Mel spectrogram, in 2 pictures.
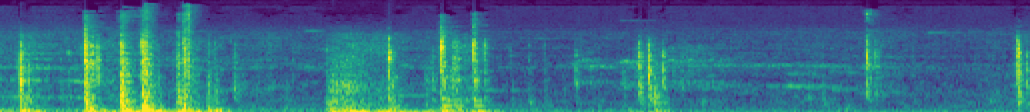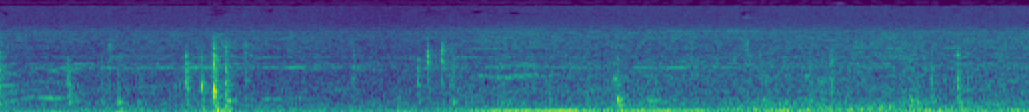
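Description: Clicks, knocks and rustling of plastic connectors and wiring being pushed into the dashboard opening behind a car's head unit, a quick flurry of knocks in the first two seconds, then single clicks about once a second.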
